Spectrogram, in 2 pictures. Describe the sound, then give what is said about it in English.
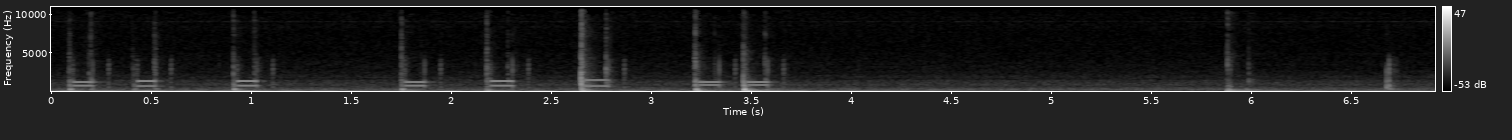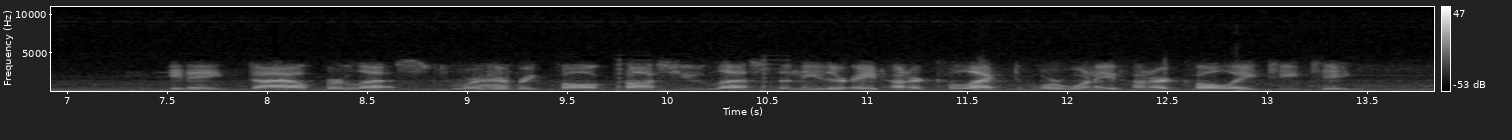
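Telephone keypad tones sound as a number is dialed: several quick beeps in short clusters, then a lone click. A voice then speaks steadily through the rest. “Maybe I dialed wrong.”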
